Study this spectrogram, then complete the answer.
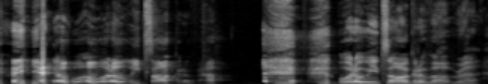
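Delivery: loud, high, cracking up mid-question; laughing incredulously. Real, not acted. Student baffled by poetry jargon, laughing incredulously. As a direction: burst out laughing in disbelief.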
